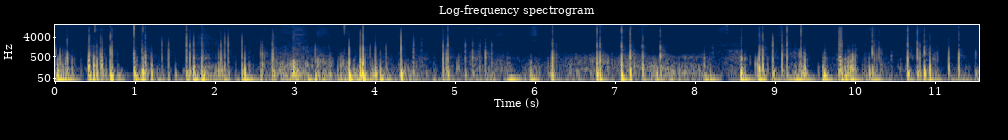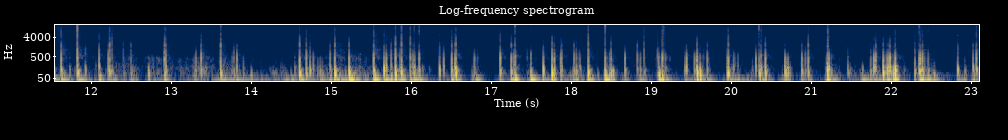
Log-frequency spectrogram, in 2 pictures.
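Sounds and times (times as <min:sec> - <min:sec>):
dull low thumps: 0:00.0 - 0:15.8
microphone dragged and tapped like a pencil: 0:00.0 - 0:23.1.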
